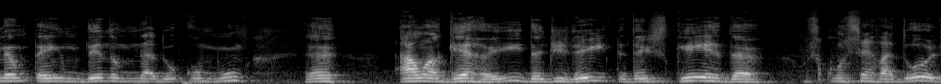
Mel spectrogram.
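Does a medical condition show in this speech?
Yes: cerebral palsy; years of speech therapy.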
